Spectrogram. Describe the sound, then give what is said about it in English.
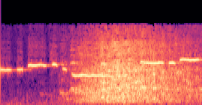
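A person whistles to imitate an arrow whistling past: a few short, clipped tones, then a longer wavering whistle over a loud burst of rushing, hissing noise. “Suddenly, an arrow, cleverly portrayed by …, whistled by my ear.”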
